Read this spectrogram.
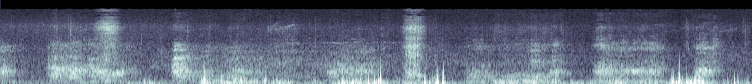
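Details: Bull terrier and schnauzer mix dog playing with a tyre, giving rough, throaty play growls in uneven bursts with scuffling and rubbing noises between them.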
